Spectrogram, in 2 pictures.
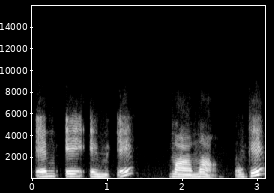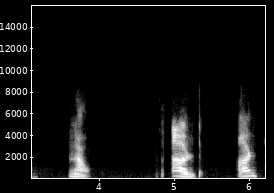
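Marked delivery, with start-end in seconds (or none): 0.1-2.5 spaced letters, then मामा lower, as मा-मा; spelling out pronunciation. Shown as a demonstration. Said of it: "कैसे pronounce करना है".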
